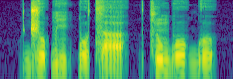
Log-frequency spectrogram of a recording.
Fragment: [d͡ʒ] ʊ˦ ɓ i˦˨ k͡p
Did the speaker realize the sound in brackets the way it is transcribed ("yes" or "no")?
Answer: yes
